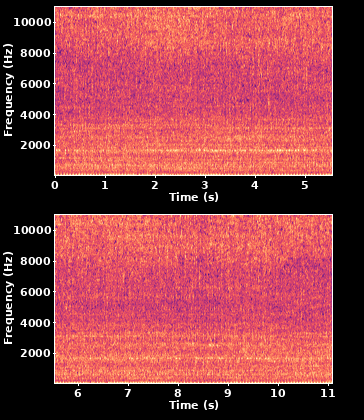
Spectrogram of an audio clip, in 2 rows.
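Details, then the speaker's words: 2016 Maserati Ghibli Q4 twin-turbo V6, 60k miles, idling during coil-unplug drop test: steady but lumpy uneven pulse with hiss, runs about the same with the dead bank's coils unplugged; dead cylinder bank misfire. "It runs about the same with this bank completely unplugged."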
